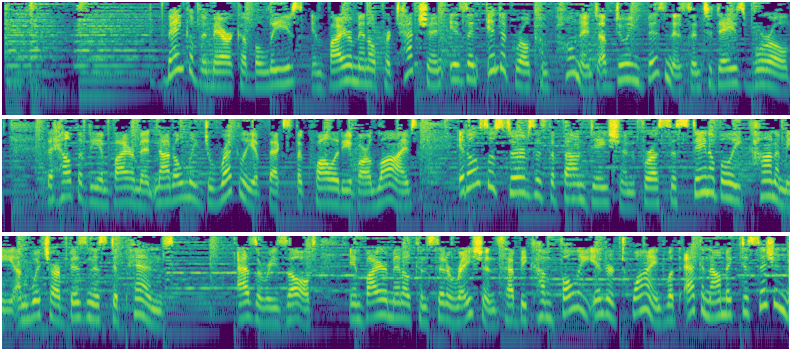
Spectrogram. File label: voiceover female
